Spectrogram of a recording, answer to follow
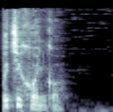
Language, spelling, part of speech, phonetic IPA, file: Russian, потихоньку, adverb, [pətʲɪˈxonʲkʊ], Ru-потихоньку.ogg
- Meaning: 1. OK, so-so (in answer to the question, "как дела?" ("How are you?"), the response "потихоньку"—"OK" or "I'm getting along okay"—implies that things could be better and could be worse) 2. silently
